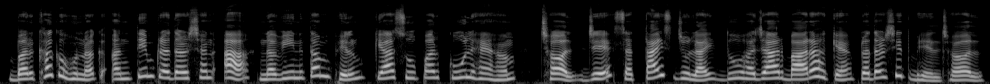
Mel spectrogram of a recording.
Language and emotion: Maithili, neutral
